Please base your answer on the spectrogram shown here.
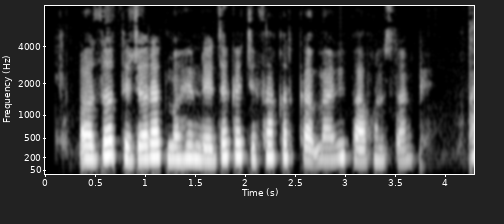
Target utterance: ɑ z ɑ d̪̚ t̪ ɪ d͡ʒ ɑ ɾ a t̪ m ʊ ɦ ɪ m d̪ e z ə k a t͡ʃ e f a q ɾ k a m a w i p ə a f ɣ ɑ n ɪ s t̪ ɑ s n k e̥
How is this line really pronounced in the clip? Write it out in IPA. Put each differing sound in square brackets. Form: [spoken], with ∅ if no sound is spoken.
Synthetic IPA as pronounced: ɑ z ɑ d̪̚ t̪ ɪ d͡ʒ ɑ ɾ a t̪ m ʊ ɦ ɪ m d̪ e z ə k a t͡ʃ e f a q ɾ k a m a w i p ə a f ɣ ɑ n ɪ s t̪ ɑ [∅] n k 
